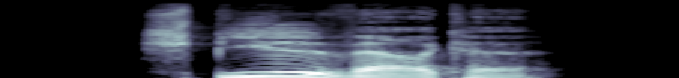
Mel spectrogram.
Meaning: 1. nominative/accusative/genitive plural of Spielwerk 2. dative singular of Spielwerk
- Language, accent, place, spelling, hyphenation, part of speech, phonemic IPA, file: German, Germany, Berlin, Spielwerke, Spiel‧wer‧ke, noun, /ˈʃpiːlˌvɛʁkə/, De-Spielwerke.ogg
